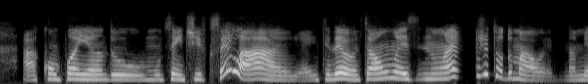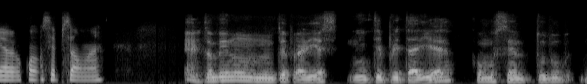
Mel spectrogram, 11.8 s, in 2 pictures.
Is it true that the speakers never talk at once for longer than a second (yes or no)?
yes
